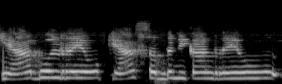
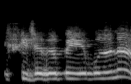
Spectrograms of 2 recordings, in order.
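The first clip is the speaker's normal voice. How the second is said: ordinary talk, nothing marked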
